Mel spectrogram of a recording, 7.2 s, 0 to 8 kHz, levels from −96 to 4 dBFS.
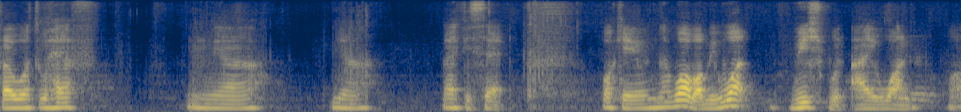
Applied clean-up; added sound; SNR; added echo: neural separator model SepFormer DNS4.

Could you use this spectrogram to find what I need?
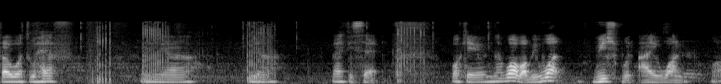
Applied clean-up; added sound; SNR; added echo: none; Fart; 15 dB; none.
